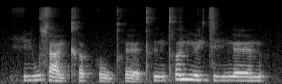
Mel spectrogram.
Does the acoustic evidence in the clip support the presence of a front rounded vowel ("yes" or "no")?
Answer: no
